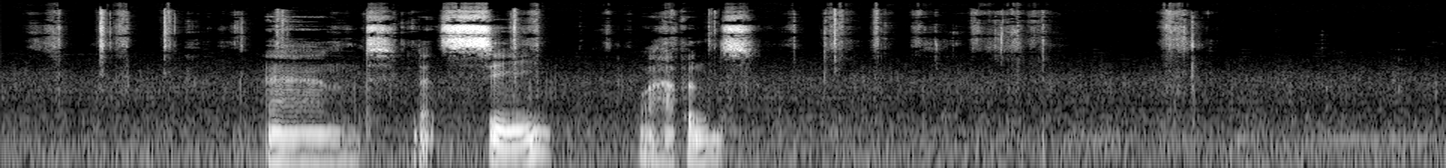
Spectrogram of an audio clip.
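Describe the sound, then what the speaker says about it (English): An initiative card deck is shuffled during a tabletop role-playing game session, giving quick papery clicks and riffles that run through the whole stretch while a person talks. "So I'm gonna shuffle the initiative deck,"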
